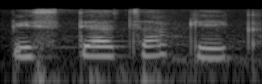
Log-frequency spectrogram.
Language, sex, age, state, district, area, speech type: Marathi, female, 18-30, Maharashtra, Satara, urban, spontaneous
